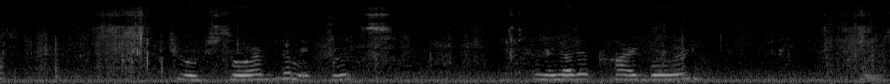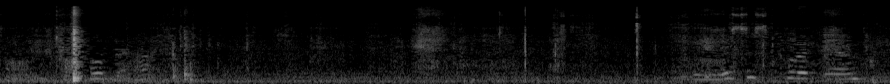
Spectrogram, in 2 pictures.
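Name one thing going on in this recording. Cardboard sheets rustle and slide as they are handled.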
